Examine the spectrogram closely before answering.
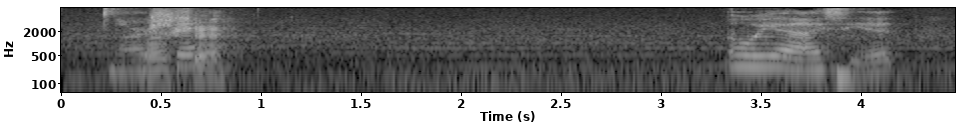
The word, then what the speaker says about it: Narshe: I think some people say the E in that. I think in Japanese it's kind of like she. Narshe.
